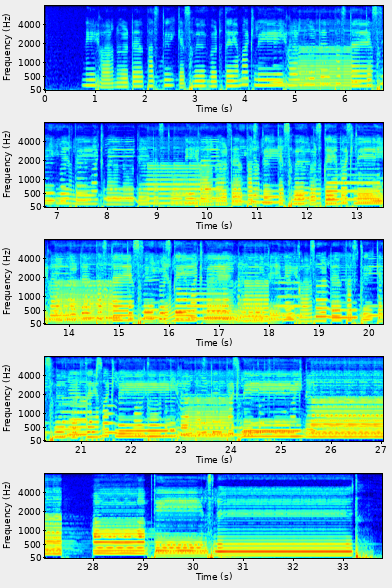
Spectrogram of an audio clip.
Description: Fuga
Polyphonous, four voices Download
